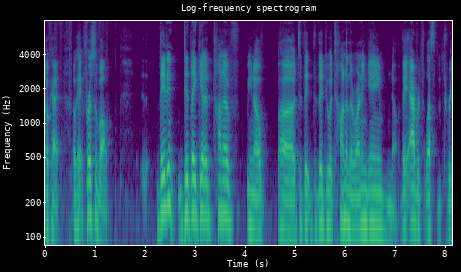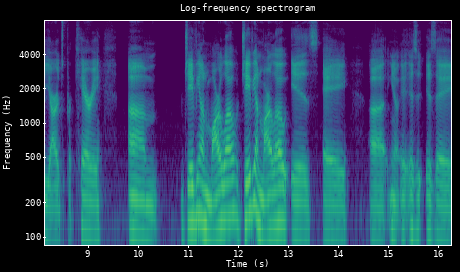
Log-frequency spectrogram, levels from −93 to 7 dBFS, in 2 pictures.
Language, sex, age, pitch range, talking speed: English, male, 30-49, 95-130 Hz, 185 wpm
